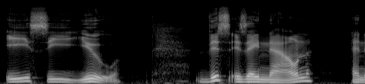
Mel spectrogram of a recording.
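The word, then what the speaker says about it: écu: stuff FL FL FL the second form of AQ is not pronounced AQ at all it is literally pronounced ECU this is a noun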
